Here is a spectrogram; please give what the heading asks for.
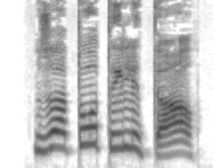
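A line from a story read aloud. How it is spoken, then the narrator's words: Grumbling. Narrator (Russian): проворчала Аделаида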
